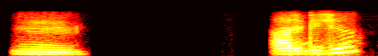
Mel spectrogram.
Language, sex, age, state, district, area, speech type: Bengali, male, 18-30, West Bengal, Jhargram, rural, conversation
